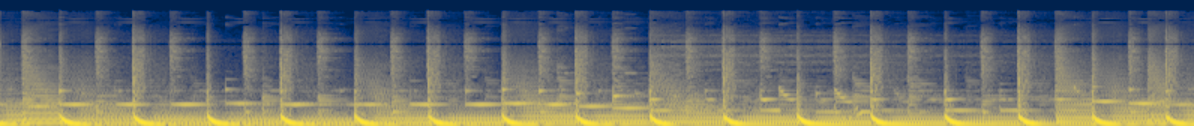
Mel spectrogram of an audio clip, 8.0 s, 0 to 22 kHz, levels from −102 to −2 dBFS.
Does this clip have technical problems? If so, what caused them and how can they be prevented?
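Yes. Imaging from linear upsampling runs through the whole clip. The top of the band is dulled, and a faint mirror copy of the spectrum sits in the 6 to 12 kHz region, far below the main signal. This fits audio at a 12 kHz rate raised to 44.1 kHz by joining samples with straight lines, a filter too weak to remove those copies. Unlike aliasing, where content folds down into the band, these images lie above the original content and mirror it upward. A plain low-pass would also sound dull, but it would not add this light metallic shimmer. To prevent it, resample with a proper band-limited filter, such as a windowed-sinc or polyphase resampler.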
